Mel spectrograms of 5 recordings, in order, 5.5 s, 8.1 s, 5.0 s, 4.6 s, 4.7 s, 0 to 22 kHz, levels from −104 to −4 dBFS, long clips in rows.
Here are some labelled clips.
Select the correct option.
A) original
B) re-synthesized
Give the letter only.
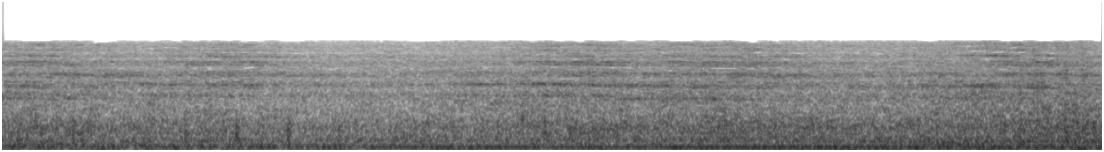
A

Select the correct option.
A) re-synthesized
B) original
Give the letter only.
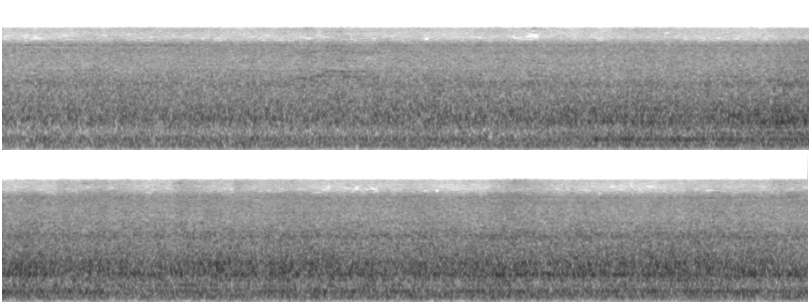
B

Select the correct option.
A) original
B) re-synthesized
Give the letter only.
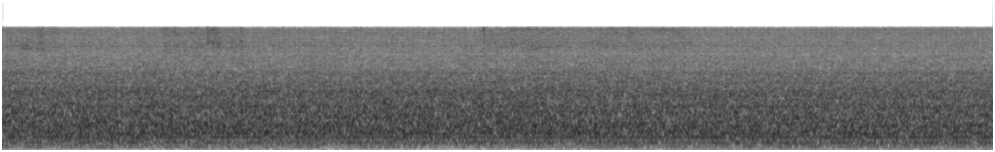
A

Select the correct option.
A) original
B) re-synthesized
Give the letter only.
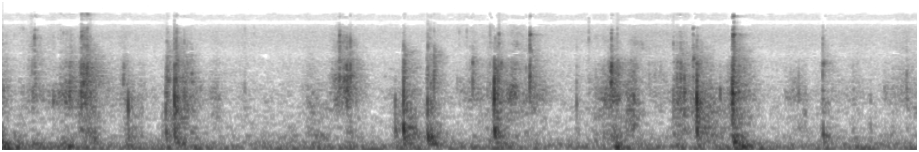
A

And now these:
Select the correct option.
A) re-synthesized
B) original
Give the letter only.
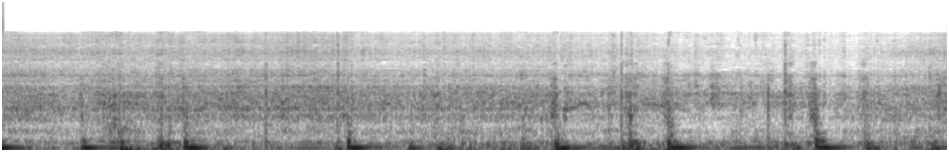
A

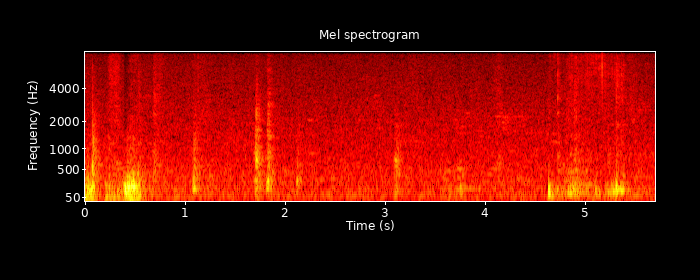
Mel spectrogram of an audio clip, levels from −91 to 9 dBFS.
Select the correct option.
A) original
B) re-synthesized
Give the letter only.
A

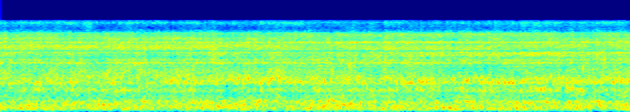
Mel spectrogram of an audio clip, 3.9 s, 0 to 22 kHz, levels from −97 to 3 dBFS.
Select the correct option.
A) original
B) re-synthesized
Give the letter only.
B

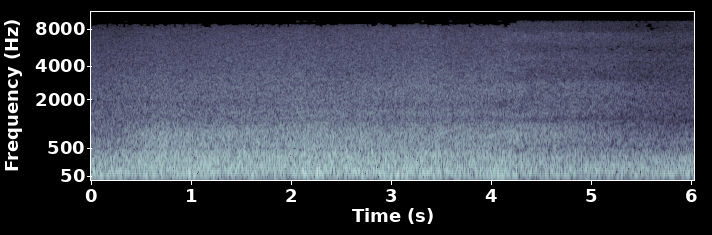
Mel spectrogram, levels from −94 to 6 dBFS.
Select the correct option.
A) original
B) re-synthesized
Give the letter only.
A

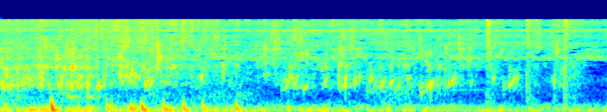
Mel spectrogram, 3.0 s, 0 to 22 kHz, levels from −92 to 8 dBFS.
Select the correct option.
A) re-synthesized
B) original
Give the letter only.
A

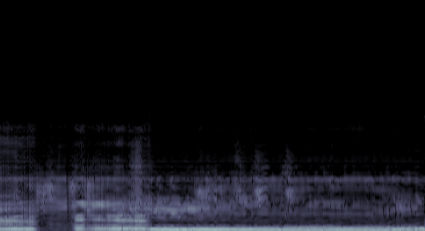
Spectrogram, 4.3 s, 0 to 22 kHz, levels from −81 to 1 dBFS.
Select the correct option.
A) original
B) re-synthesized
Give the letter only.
B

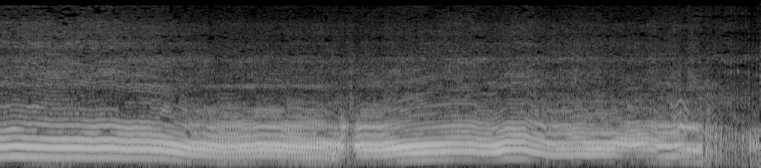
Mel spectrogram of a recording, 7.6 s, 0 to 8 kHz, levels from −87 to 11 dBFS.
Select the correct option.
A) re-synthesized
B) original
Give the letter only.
B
